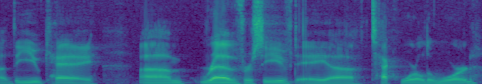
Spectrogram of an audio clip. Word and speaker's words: RHEV: market so what is Rev so Red Hat Enterprise virtualization really long name we usually shorten it down to one syllable Rev but in a nutshell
